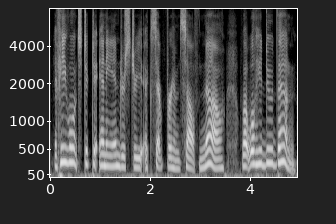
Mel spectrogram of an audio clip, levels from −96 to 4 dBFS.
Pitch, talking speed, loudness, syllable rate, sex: 200 Hz, 195 wpm, -17 LUFS, 4.8 syllables/s, female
